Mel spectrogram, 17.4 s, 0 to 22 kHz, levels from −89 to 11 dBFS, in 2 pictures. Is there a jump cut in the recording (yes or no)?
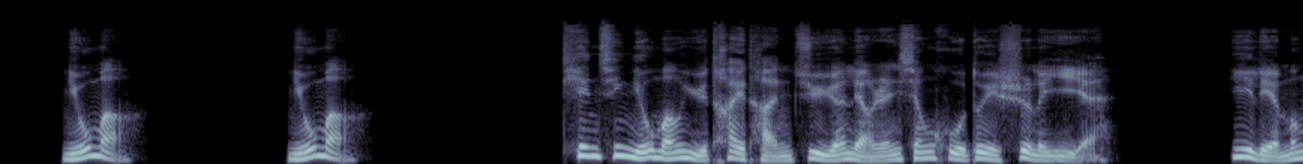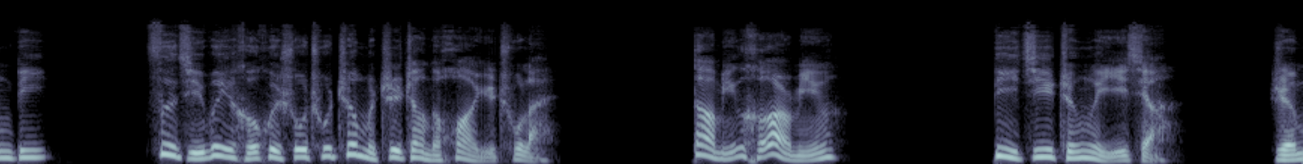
no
